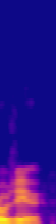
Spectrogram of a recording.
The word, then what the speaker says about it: Rosier: I've heard it pronounced different. I don't know. – Rozier? – It's Rozier. – Is it Rozier? – That's how I've always said it. That's how I hear him say it.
